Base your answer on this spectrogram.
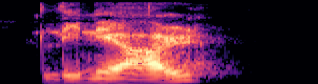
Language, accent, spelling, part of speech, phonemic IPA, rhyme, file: German, Austria, Lineal, noun, /lineˈaːl/, -aːl, De-at-Lineal.ogg
- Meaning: ruler (measuring and drawing device)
